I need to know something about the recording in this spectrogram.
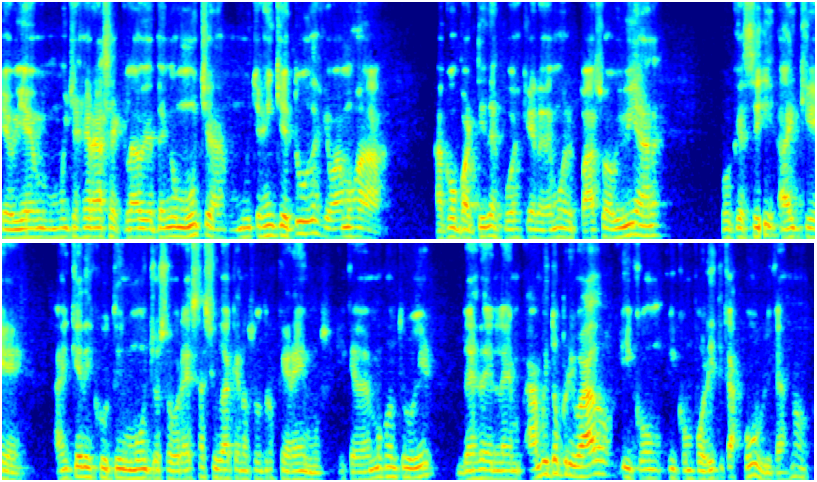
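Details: Adult man speaking Spanish; normal voice.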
